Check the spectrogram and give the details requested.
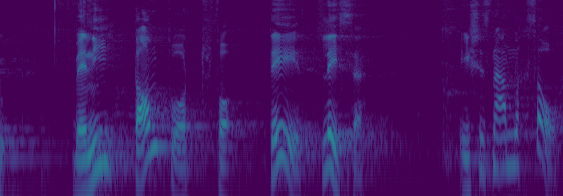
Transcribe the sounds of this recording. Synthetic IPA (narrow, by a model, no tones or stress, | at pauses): ʋɛnitɑntvɔrtfɔ | d̥eːɾlɪsə | ɪʃɛsnæmləχsoː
